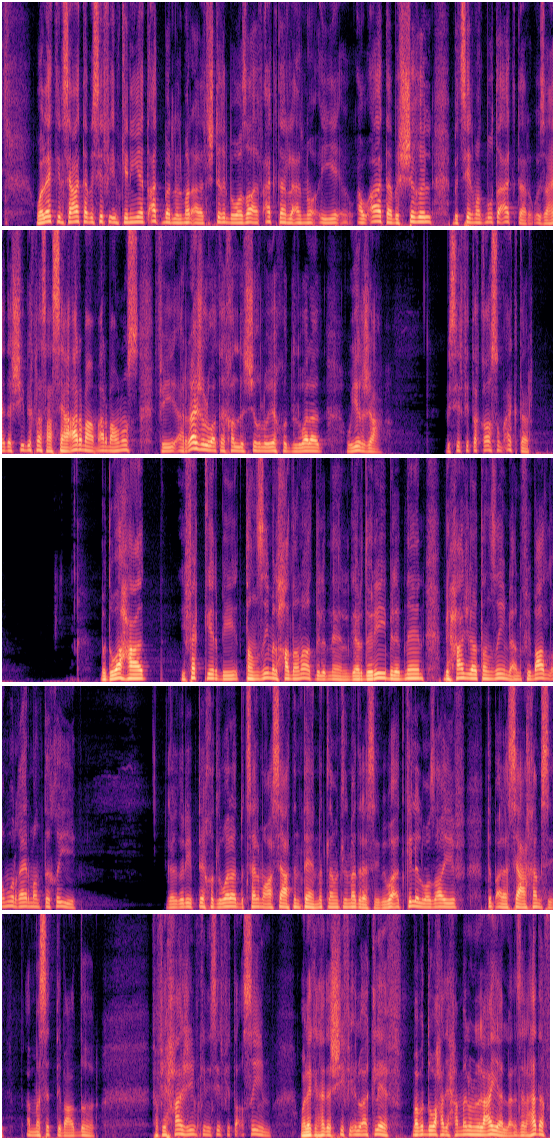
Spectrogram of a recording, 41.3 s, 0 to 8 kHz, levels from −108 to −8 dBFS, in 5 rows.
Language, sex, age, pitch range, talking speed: Arabic, male, 20-39, 125-150 Hz, 135 wpm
